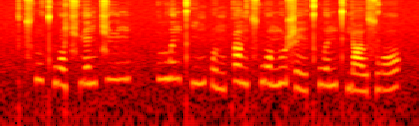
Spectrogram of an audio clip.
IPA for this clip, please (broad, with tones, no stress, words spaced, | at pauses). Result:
t͡sʰu˧˥t̪ʰwɔ˨˩t͡ɕʰɥɛ˧˥n t͡ɕy˥n | lwə˥nt̪ʰi˧˥ŋpɤ˨˩ŋ kɑ˥˧ŋ t͡sʰwɔ˥˩n̪u˥ʂe˨˩ɪ̯ t̪ʰwə˧˥nt̪ʰjɑ˨˩ʊ̯swɔ˧˥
